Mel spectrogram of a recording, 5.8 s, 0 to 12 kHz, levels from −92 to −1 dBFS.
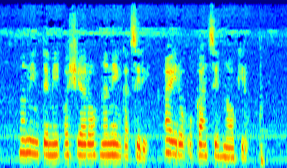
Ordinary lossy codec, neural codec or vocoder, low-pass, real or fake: AAC, 32 kbps; vocoder, 24 kHz, 100 mel bands, Vocos; 10.8 kHz; fake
